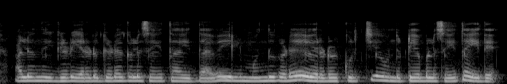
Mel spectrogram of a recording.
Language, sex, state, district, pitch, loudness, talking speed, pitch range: Kannada, male, Karnataka, Bellary, 160 Hz, -25 LUFS, 165 wpm, 155-170 Hz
